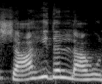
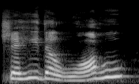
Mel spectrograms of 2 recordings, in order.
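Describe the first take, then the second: First: The first vowel is drawn out long. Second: The first vowel is short. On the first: The speaker calls it wrong. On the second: The speaker calls it right.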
